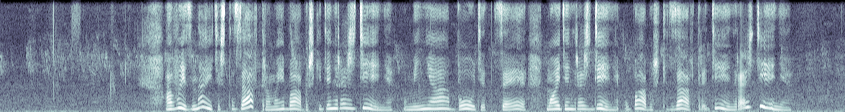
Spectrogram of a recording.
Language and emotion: Russian, positive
